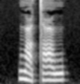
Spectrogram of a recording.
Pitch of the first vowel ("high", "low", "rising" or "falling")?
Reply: falling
